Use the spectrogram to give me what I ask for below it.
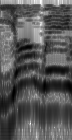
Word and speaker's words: Yahweh: We think the best pronunciation for this would be Yahweh, what is sometimes called the Tetragrammaton.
